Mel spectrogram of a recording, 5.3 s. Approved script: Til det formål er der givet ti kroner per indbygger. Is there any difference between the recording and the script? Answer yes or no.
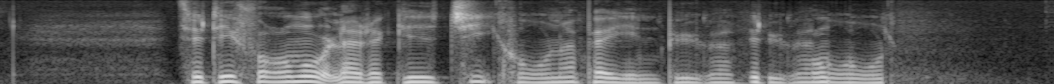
yes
